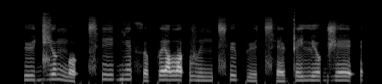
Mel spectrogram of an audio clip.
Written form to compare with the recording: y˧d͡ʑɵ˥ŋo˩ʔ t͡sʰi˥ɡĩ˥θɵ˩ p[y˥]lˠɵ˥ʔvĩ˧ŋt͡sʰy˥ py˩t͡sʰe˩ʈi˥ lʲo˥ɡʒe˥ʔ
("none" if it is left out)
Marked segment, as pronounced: e˥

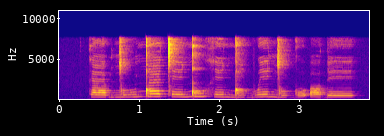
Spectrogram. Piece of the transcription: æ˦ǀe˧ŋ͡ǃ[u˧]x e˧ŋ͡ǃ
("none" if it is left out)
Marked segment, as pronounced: u˦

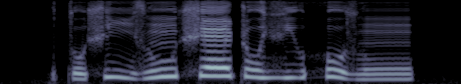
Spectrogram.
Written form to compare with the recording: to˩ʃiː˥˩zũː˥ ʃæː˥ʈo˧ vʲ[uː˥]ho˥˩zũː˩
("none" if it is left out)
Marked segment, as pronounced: uː˧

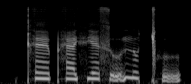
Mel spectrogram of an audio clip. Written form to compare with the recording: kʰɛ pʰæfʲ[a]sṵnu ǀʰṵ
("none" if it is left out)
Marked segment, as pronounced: æ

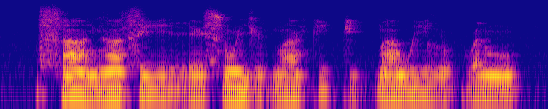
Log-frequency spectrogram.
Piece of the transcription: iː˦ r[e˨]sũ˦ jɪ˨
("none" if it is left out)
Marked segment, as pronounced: e˨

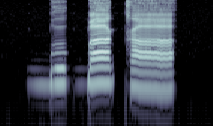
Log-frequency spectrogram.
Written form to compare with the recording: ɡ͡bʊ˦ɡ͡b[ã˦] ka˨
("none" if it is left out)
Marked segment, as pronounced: a˦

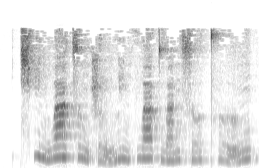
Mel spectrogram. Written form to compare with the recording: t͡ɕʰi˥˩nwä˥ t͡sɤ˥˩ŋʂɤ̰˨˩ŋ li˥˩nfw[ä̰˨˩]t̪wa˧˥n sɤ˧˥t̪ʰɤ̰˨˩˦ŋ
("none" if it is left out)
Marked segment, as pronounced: ä˥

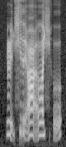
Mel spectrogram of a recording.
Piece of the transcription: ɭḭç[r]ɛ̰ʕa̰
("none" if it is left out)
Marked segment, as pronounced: r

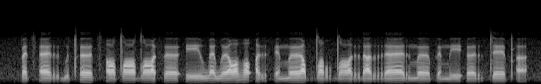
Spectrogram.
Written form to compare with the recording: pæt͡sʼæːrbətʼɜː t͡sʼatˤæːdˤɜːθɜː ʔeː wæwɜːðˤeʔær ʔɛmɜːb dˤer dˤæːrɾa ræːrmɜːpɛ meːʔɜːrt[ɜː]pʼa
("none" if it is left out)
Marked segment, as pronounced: ɛː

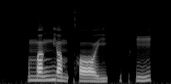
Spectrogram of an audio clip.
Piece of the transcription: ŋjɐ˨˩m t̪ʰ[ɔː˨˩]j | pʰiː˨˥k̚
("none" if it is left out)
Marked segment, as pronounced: ɔː˨˩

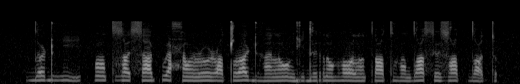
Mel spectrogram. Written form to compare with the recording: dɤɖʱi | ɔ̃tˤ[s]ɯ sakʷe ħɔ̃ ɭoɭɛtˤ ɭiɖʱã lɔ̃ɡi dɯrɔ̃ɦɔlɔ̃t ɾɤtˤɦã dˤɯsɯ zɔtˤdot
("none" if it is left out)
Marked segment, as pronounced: z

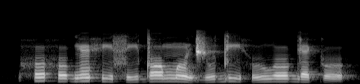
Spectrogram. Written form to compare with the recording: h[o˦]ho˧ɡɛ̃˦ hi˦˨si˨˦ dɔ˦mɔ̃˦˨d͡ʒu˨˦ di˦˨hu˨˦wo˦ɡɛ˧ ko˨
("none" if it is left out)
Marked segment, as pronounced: o˦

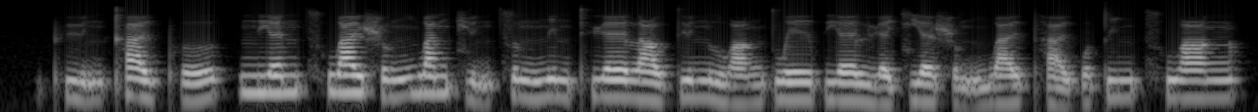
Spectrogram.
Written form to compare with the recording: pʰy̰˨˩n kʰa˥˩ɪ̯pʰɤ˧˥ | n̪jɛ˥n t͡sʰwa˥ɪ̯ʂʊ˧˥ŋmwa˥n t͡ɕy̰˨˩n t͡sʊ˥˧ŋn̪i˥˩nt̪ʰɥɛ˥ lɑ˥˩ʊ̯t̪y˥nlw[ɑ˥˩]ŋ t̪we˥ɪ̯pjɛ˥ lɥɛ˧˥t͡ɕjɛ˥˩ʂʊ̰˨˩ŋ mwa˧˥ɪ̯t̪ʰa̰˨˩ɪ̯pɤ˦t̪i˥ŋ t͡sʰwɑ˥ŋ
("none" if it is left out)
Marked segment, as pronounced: ɑ˧˥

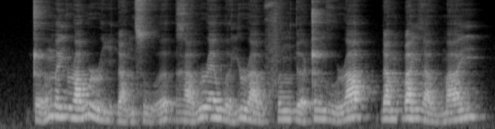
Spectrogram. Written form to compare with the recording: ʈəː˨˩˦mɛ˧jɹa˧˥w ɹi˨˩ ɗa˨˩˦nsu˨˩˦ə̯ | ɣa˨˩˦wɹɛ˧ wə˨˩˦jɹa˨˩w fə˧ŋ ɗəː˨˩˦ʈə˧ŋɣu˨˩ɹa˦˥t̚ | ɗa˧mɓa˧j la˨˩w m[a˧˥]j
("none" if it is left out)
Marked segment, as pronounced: a˧˥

